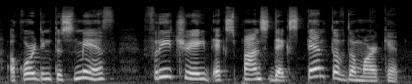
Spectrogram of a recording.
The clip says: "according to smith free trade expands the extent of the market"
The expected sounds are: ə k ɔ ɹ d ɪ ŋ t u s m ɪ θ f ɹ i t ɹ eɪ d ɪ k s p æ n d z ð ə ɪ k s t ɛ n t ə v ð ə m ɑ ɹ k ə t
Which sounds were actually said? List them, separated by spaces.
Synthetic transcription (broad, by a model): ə k ɔ ɹ d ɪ ŋ t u s m ɪ θ f ɹ i t ɹ eɪ d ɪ k s p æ n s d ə ɪ k s t ɛ n t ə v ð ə m ɑ ɹ k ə t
